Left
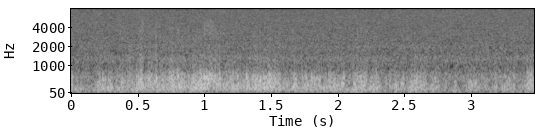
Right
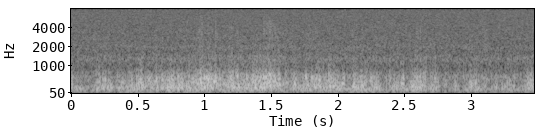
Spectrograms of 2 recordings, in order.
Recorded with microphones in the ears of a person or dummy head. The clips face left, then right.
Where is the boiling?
No boiling in this recording.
